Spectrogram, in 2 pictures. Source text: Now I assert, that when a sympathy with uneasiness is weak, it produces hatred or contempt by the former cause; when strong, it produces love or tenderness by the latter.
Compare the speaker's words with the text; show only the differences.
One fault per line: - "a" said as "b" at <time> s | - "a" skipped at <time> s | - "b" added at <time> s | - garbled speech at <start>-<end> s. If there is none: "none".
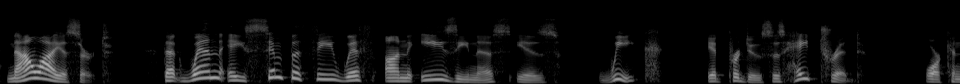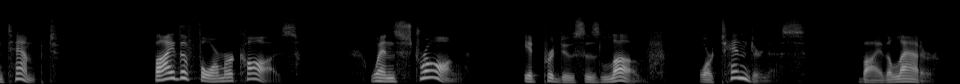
none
